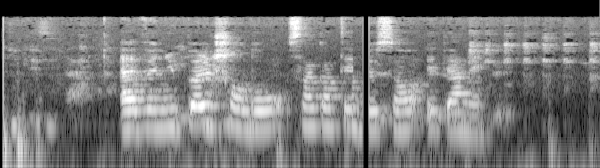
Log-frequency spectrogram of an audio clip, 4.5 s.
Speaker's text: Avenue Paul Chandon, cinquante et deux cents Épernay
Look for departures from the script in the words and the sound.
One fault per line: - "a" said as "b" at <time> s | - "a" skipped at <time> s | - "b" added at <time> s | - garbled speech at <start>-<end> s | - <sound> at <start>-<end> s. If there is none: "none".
- dropout at 2.7-2.8 s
